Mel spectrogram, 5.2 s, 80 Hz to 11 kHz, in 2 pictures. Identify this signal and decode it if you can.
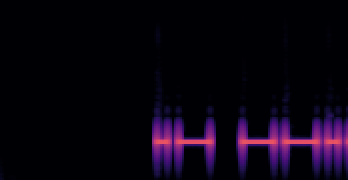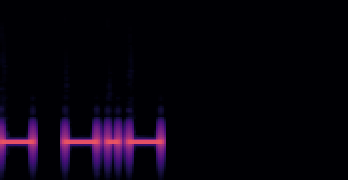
Morse code, heard as a keyed tone, about 15 wpm, 700 Hz. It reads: AQK
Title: USA Call Sign Postfixes - 3 Letters 15wpm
